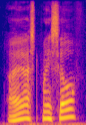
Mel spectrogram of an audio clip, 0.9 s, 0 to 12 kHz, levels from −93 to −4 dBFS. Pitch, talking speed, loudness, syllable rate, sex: 175 Hz, 210 wpm, -15 LUFS, 7.3 syllables/s, male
